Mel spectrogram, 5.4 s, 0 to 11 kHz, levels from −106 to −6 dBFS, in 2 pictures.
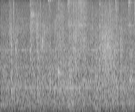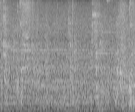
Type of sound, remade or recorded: recorded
